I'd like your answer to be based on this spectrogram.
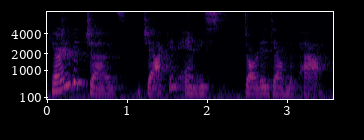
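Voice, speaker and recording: Woman teacher reading a kids book out loud, slow, echoey room. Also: lowish voice, big pitch swings, a little hiss or hum. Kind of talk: children's storybook read-aloud. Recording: roomy, echoing indoor sound.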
